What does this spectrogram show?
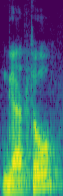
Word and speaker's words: gâteau: Gâteau et cadeau. Voilà. Vous voyez? Donc, E-A-U, on la prononce O. E-A-U, c'est comme O, c'est comme O-T, c'est comme A-U. C'est bon?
